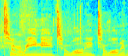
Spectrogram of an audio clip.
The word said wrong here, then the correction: Tatooine: What is it? – It's Tatooine.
